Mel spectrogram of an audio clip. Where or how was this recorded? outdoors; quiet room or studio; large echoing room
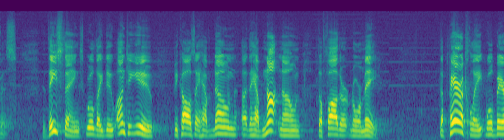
large echoing room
